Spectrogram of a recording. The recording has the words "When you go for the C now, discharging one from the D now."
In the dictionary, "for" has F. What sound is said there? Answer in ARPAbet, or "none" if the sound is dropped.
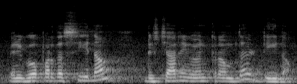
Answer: P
